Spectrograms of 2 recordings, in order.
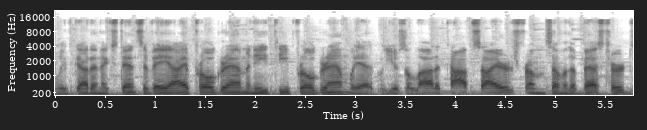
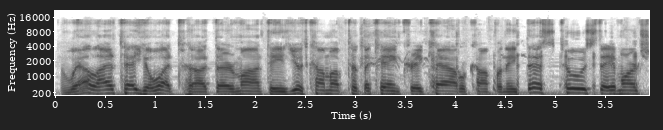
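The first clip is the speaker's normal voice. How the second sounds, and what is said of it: Put-on Norski accent. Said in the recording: “your best uh, Norski accent”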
